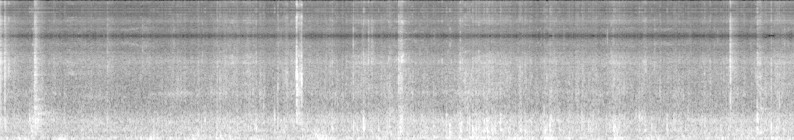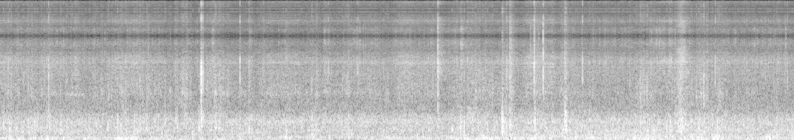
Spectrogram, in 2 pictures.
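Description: Mountain bike riding over a bumpy forest dirt trail: a steady rumble of tyres and rushing air, broken by sharp knocks and rattles from the bike over roots and bumps, the loudest about four seconds in.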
